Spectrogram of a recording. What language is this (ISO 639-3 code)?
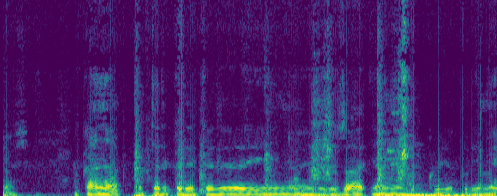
kin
